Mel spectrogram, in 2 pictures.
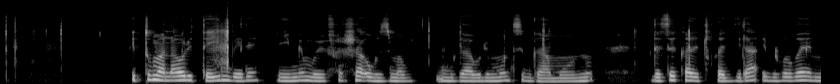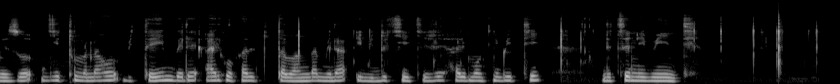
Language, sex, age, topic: Kinyarwanda, female, 18-24, government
